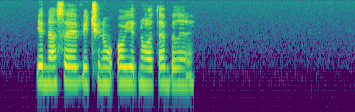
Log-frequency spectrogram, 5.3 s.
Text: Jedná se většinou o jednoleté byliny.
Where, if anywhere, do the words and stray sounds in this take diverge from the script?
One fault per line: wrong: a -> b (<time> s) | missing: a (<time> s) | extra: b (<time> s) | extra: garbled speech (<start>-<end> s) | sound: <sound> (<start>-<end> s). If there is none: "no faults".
no faults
